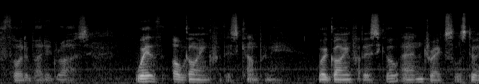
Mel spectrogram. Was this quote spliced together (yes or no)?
yes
